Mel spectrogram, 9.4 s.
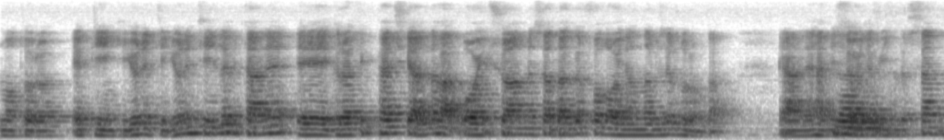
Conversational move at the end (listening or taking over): listening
